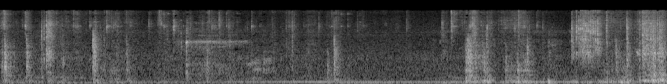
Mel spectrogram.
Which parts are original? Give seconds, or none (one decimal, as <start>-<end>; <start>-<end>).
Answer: 0.0-2.6; 4.2-6.7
